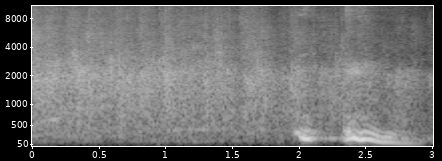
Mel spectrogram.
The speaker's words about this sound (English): Come on, give them a clap offering.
